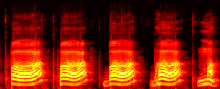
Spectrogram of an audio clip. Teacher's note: ज्या वर्णाचा उच्चार करताना ओठांची जास्तीत जास्त हालचाल होते ओठ एकमेकांना स्पर्श करतात त्यांना ओष्ट्य वर्ण म्हणतात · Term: ओष्ठ वर्ण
